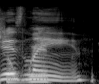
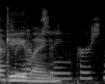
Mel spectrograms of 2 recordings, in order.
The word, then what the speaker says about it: Ghislaine: This Jizz Lane. – Is that really her name, Jizz? Jizz Lane Maxwell? – That's what I call her, man. Ghislaine. It's pronounced Ghislaine.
